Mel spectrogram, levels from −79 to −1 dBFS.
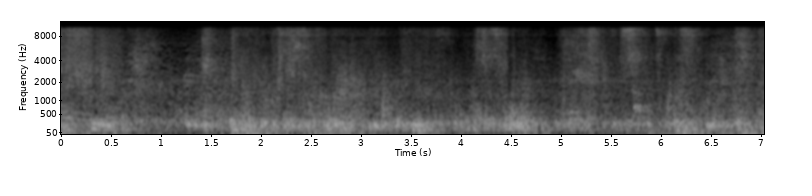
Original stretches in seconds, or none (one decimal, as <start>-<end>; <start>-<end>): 0.6-7.0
